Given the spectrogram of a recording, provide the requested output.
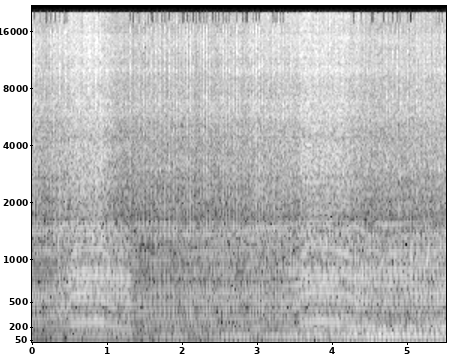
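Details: FUXTEC FX-LBS126P leaf blower (2018) that would not start, after replacing a cracked fuel intake hose: small two-stroke revs up cleanly twice with a crisp, even buzz rising and falling smoothly; runs healthy.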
